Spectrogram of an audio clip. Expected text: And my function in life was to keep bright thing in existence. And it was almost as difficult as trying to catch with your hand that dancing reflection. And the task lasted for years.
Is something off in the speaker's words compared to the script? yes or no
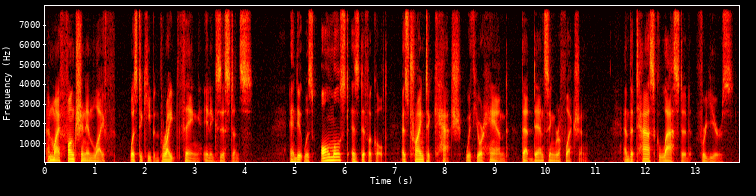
no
